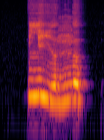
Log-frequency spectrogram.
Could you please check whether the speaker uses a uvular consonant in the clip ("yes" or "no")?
no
